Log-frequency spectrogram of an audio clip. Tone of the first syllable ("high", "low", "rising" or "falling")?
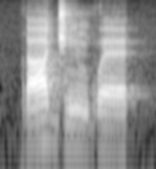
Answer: rising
